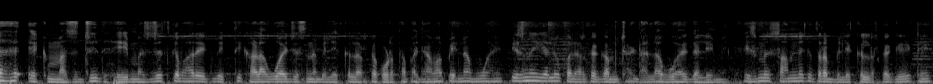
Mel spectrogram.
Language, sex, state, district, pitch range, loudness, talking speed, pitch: Hindi, male, Bihar, Purnia, 115-140 Hz, -35 LUFS, 285 wpm, 125 Hz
